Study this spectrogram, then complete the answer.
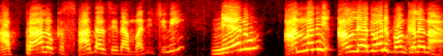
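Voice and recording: Doing a put-on character voice, a man goes extremely high in pitch with big pitch swings and a bright, sharp tone. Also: moderate pace.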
